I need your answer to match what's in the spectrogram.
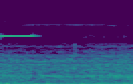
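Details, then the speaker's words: Induction cooktop with aluminium pot placed on it; one short high-pitched beep then low fan hum as the stove won't detect aluminium and shows its error; induction cooktop no-pan-detected error. "kita gunakan ini jadi tidak akan terbaca pemirsa masih tetap eo ya"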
